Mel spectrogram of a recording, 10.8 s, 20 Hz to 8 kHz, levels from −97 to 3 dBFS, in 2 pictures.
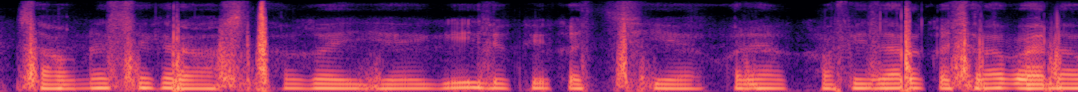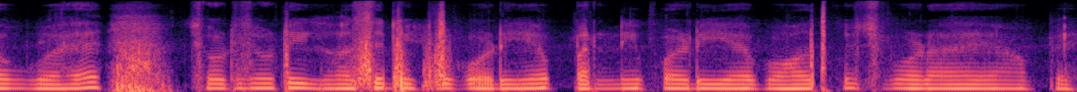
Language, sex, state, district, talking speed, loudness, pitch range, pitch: Hindi, male, Uttarakhand, Tehri Garhwal, 180 wpm, -21 LUFS, 140-150 Hz, 140 Hz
